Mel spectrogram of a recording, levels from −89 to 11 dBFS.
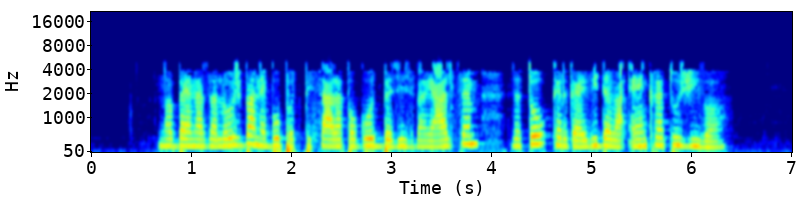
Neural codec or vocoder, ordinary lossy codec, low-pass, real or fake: none; AAC, 16 kbps; 19.8 kHz; real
